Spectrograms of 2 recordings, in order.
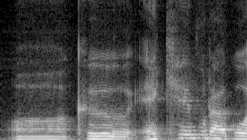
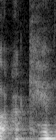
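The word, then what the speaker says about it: עקב: 에케브라고 아케브 뭐 이렇게 발음을 하는데 발꿈치, 그 다음에 발자국, 군대의 제일 끝이다 하는 이런 의미가 있습니다.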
